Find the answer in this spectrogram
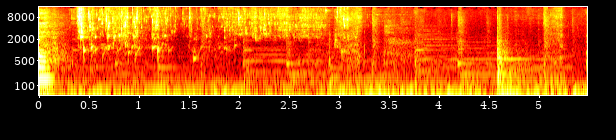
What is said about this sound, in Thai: ให้เอาน้ำบริสุทธิ์นะคะ distilled water เนี่ย ผสมลงไป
